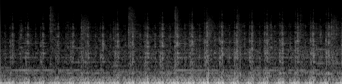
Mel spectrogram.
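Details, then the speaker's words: Four-cylinder car running on three cylinders, one dead from no spark, low power and heavy shaking, heard at exhaust: uneven lumpy idle with a regular stumble about three times a second; dead cylinder misfire. "that's been only three cylinder working on my car the power is lower and car shaking a lot and it's not easy to derive it and also you can hear it from exos that the core the engine doesn't work properly"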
